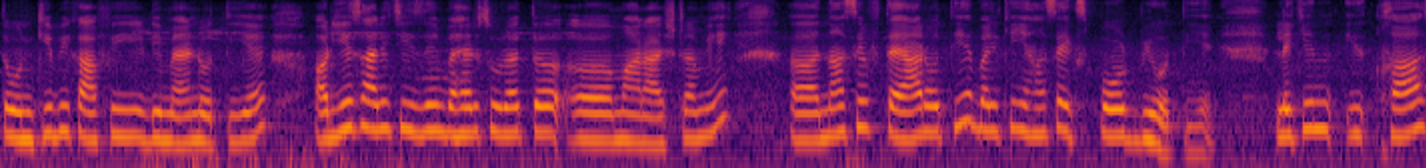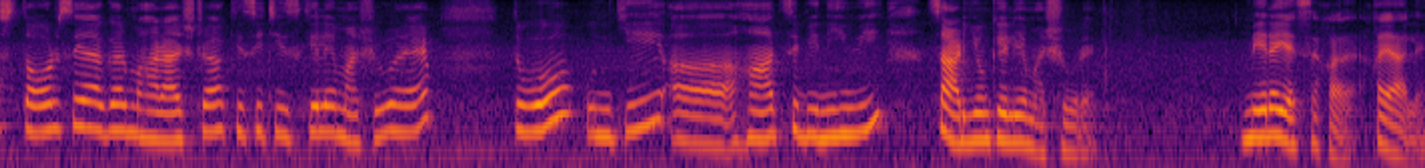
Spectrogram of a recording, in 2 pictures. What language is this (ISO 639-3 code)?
urd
